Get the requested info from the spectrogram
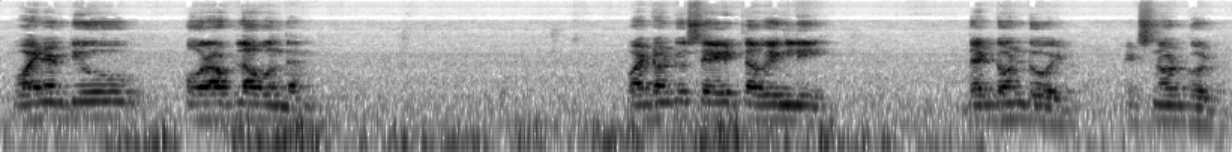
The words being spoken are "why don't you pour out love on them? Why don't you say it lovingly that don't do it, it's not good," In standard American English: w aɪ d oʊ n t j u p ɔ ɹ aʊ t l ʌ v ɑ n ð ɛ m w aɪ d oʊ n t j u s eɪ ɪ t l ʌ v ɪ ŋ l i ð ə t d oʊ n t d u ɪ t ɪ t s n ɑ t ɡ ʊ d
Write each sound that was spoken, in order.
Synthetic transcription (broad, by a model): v aɪ d oʊ n t j u p ɔ ɹ aʊ t l ʌ v ɑ n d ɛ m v aɪ d oʊ n t j u s eɪ ɪ t l ʌ v ɪ ŋ l i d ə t d oʊ n t d u ɪ t ɪ t s n ɑ t ɡ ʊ d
